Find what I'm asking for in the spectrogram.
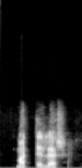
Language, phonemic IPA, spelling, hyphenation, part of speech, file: Turkish, /maddeˈleɾ/, maddeler, mad‧de‧ler, noun, Tur-maddeler.ogg
- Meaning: nominative plural of madde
